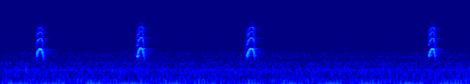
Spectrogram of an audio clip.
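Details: Sugar glider barking in a steady series: four short, ringing yaps at fairly even intervals of about one and a half to three seconds, over a faint low hum.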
